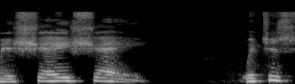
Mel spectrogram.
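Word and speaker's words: Chezshay: The artist's name is Sha Shay, which is spelled C H E Z S H A Y.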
